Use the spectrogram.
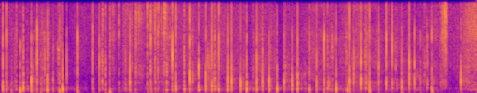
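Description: Fingernails scratch and tap along the stitched leather panels and swoosh of an empty black and white Nike Dunk leather sneaker held in hand. A dense run of short, dry scratches and crisp taps comes in quick succession, each one dying away almost instantly. The sound centers around the mid range, with little deep rumble or high brightness.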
